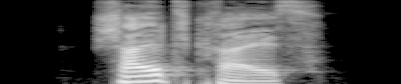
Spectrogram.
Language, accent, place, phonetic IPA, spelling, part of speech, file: German, Germany, Berlin, [ˈʃaltˌkʁaɪ̯s], Schaltkreis, noun, De-Schaltkreis.ogg
- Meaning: electric circuit, integrated circuit ("integrierter Schaltkreis")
